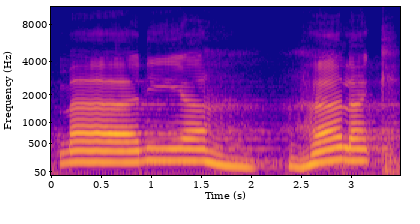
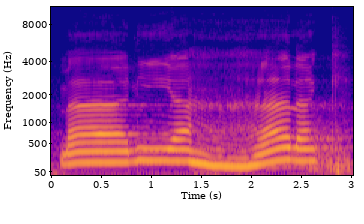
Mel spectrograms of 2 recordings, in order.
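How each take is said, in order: First: A brief silent pause follows the first word's h. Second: The words merge with one doubled h sound. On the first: "وجه السكت، الإظهار ولا يتأتى إلا بالسكت، وهو المقدم المختار في الأداء، هكذا" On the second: "وجه الإضغام، أن ننطق بهاء واحدة مشددة هكذا"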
